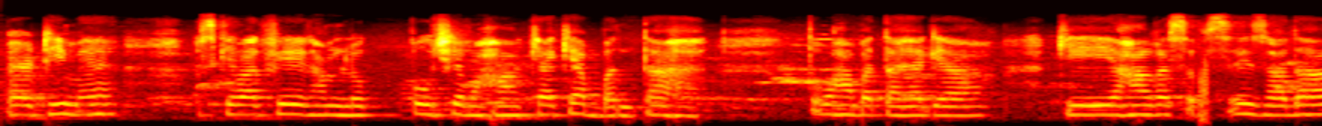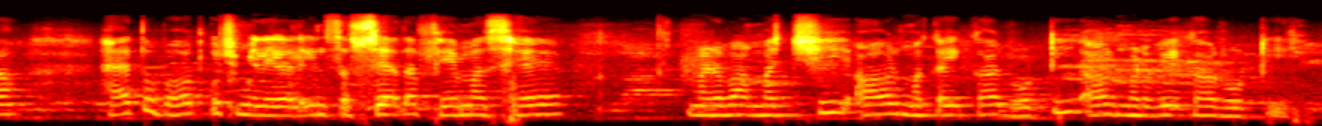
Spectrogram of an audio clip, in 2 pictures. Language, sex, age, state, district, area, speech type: Urdu, female, 30-45, Bihar, Darbhanga, urban, spontaneous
